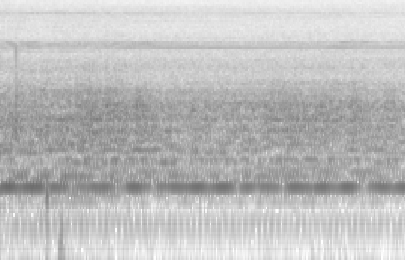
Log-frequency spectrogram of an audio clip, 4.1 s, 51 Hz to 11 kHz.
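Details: Vaillant 837 boiler, about ten years old, never cleaned, no inhibitor, locked on high: steady roaring burn with faint rattling buzz inside the casing as a blocked main heat exchanger coil overheats and vibrates against the other coils (kettling).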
